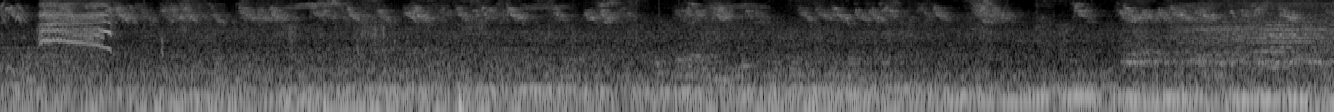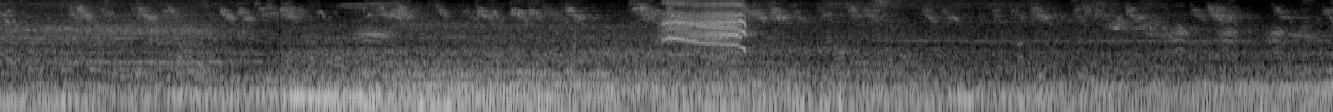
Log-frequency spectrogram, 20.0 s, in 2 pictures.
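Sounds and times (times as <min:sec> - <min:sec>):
birds chirping: 0:00.0 - 0:20.0
harsh bird call: 0:14.8 - 0:15.9.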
